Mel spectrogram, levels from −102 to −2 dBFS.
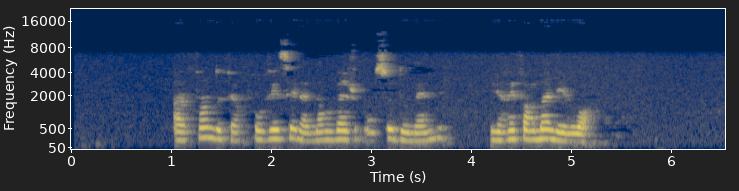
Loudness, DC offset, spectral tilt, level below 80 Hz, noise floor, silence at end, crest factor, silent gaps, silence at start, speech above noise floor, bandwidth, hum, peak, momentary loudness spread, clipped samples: -22 LUFS; under 0.1%; -4 dB/octave; -74 dBFS; -70 dBFS; 1.35 s; 18 dB; none; 1 s; 49 dB; 7.6 kHz; none; -4 dBFS; 9 LU; under 0.1%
